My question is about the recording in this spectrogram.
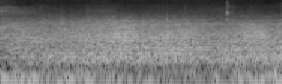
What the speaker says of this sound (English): are helicopters that have been flying over constantly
